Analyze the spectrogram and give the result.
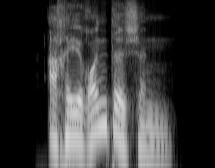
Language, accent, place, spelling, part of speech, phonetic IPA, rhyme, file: German, Germany, Berlin, acherontischen, adjective, [axəˈʁɔntɪʃn̩], -ɔntɪʃn̩, De-acherontischen.ogg
- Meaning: inflection of acherontisch: 1. strong genitive masculine/neuter singular 2. weak/mixed genitive/dative all-gender singular 3. strong/weak/mixed accusative masculine singular 4. strong dative plural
